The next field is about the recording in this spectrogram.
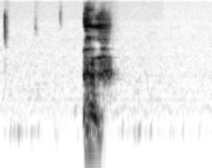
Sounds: Cough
